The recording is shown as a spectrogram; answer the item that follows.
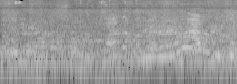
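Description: Indistinct chatter of several voices talking, with no clear words.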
